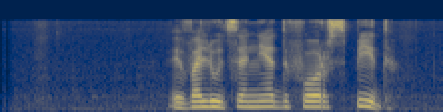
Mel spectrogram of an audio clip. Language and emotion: Russian, neutral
